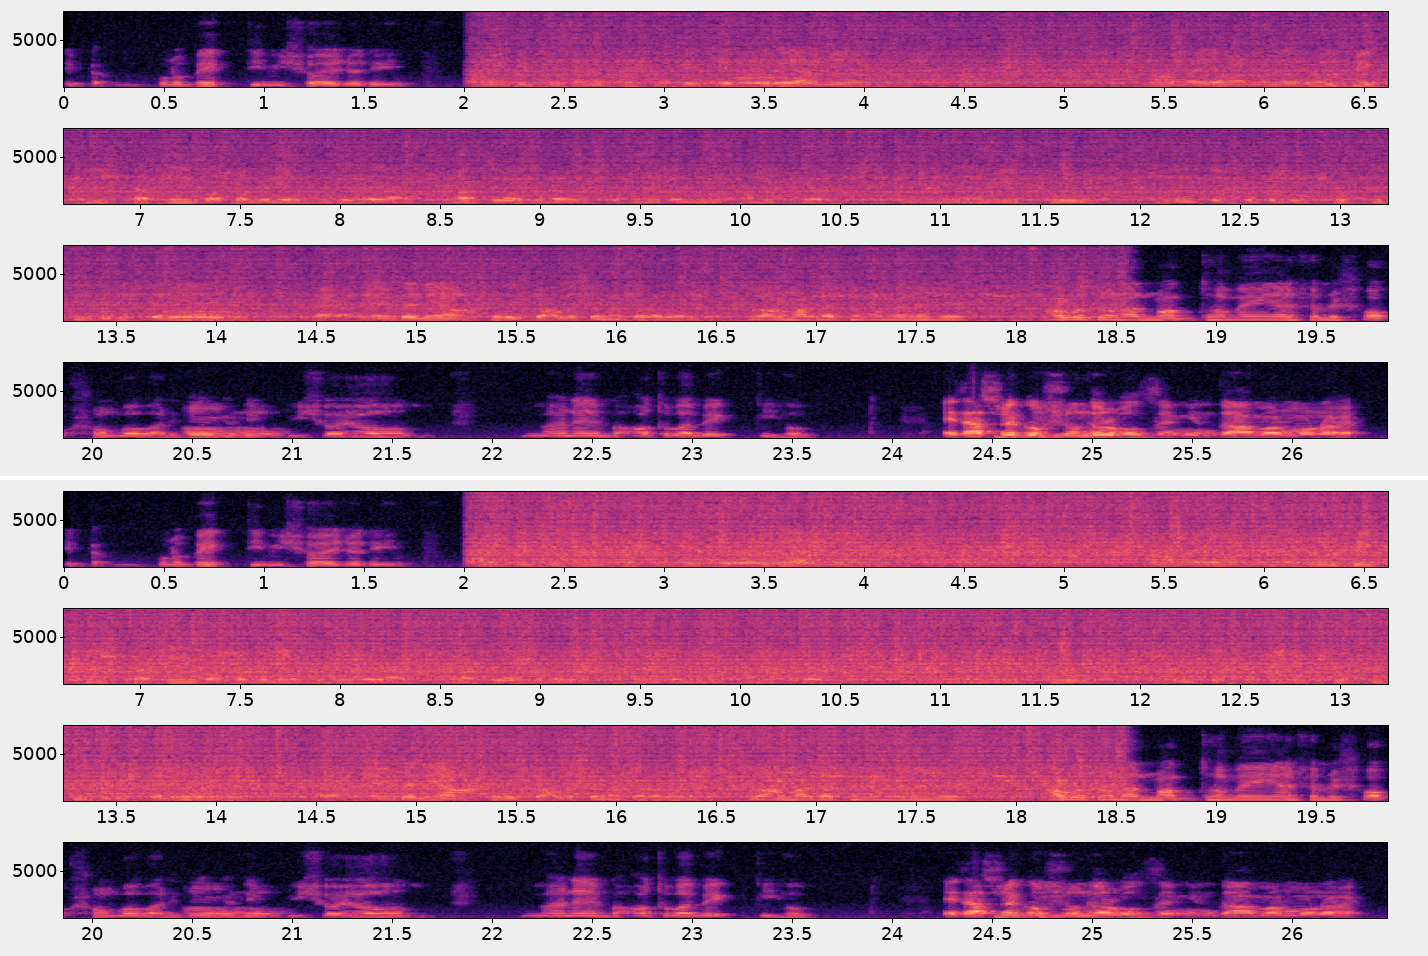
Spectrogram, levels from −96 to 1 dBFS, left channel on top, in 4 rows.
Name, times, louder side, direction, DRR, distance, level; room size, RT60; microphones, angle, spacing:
voice 1, 0.0-1.7 2.0-4.4 5.4-10.5 10.8-11.8 12.1-14.0 14.7-17.8 18.1-21.7 22.1-23.6 24.5-25.0, left 1 dB, 15° right, 0.7 m, -31 dB
sound 1, 2.0-18.6, right 5 dB, 80° right, 0.7 m, -28 dB
voice 2, 3.2-3.8 8.6-9.2 13.7-14.2 14.5-14.8 20.5-21.0 24.2-26.3, left 4 dB, 85° left, 0.7 m, -26 dB
2.2 x 2.2 x 3.3 m
head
